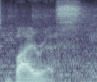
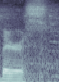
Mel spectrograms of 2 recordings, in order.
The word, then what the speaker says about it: Baines: It's Baines. It's not Barris. So that's number 1. I just asked the wonderful hostess lady here how to say it.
